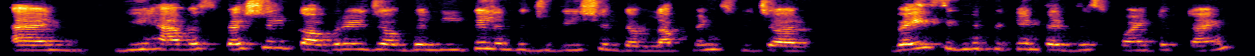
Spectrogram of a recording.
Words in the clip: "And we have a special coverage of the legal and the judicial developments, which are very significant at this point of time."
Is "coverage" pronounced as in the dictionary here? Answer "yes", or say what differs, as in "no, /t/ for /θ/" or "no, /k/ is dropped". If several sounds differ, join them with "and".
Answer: yes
